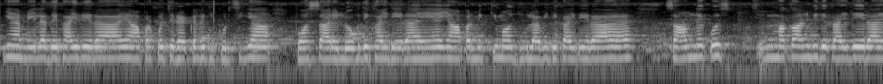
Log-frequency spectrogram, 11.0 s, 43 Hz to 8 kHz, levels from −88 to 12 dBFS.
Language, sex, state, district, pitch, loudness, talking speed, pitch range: Hindi, female, Uttarakhand, Tehri Garhwal, 215 Hz, -20 LUFS, 205 wpm, 210-220 Hz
